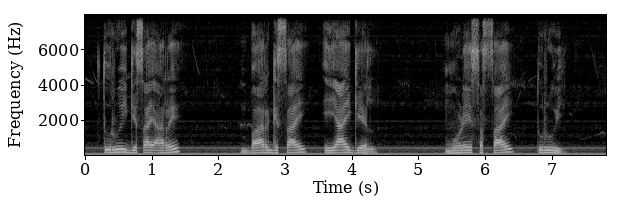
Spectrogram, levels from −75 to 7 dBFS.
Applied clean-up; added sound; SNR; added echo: none; Engine; 12 dB; none.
